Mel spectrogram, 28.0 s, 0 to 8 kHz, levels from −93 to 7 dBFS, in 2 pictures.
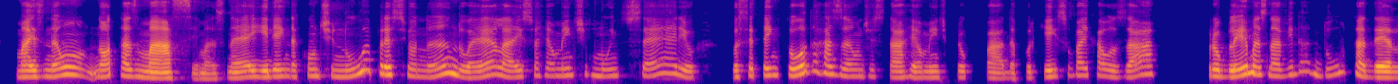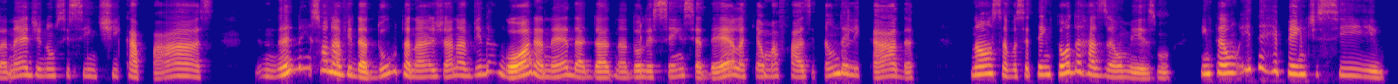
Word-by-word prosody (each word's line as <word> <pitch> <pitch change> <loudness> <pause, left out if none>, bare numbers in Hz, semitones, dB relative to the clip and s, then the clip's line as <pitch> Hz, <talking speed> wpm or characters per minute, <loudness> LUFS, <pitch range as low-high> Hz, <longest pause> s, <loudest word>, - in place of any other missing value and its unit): mas 180 +1 +3
não 220 +5 +3
notas 195 +1 -1
máximas, 150 -5 +3
né. 160 +3 +1
E 180 0 -2
ele 180 +2 +2
ainda 190 -1 -3
continua 200 - -3
pressionando 235 - +2
ela, 180 +3 -1
isso 180 +3 -8
é - - -11
realmente 215 +4 -9
muito 205 0 -9
sério, 220 -3 -5 0.4
você 180 +3 -4
tem 220 +1 -2
toda 240 +8 +4
a - - -6
razão 230 -9 -4
de 190 0 -15
estar 185 -3 -4
realmente 165 -1 -5
preocupada, 155 -4 -8
porque 160 +5 -4
isso 195 +3 -8
vai 220 0 -4
causar 200 +3 -4 0.5
problemas 210 +7 +4
na 200 -1 -1
vida 240 +11 -10
adulta 245 -1 -3
dela, 165 -2 +7
né. 220 +3 -2
De 215 -2 -7
não 205 0 -7
se 205 0 -16
sentir 195 0 -11
capaz, 175 +3 -2 0.4
ne 200 - +3
nem 440 +2 -9
só 365 -3 -3
na 300 -4 +7
vida 225 -9 +3
adulta, 220 - -2
né, 180 0 -3
já 185 -1 -4
na 215 +1 -2
vida 240 +9 -7
agora, 225 - +8
né, 180 +5 -1
da 195 -7 -1
da 165 -1 -1
na 160 - -9
adolescência 175 +2 -5
dela, 185 +6 +1
que 185 -1 -10
é - - -2
uma 185 +1 -6
fase 180 -3 -7
tão 210 +5 -5
delicada. 200 - -2 0.5
Nossa, 250 -1 +3
você 185 +2 -6
tem 240 0 -1
toda 265 +6 +3
a - - 0
razão 215 - -2
mesmo. 150 -1 -4 0.3
Então 275 +2 +4
e 395 - -2
de 455 - -1
repente 260 -7 +1
se, 200 -9 -6
195 Hz, 160 wpm, -23 LUFS, 175-235 Hz, 0.5 s, agora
